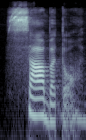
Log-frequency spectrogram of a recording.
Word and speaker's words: sabato: hard I that's venerdi now we have Sabaton this is easy this word has three syllables say ba toe sabato so let's review Dominica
